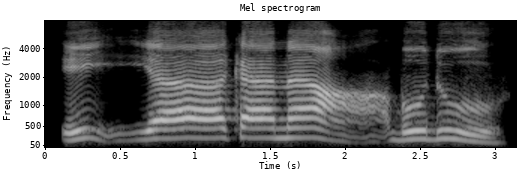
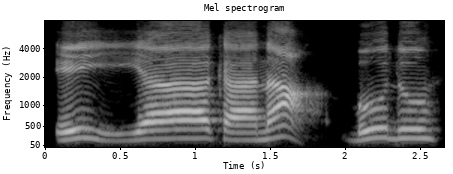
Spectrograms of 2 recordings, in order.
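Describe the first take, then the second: First: The phrase flows smoothly without a break. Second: The phrase stops abruptly in the middle. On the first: The speaker calls it right. "Gitu ya" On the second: The speaker calls it wrong. "Itu sekali lagi itu rem mendadak"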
